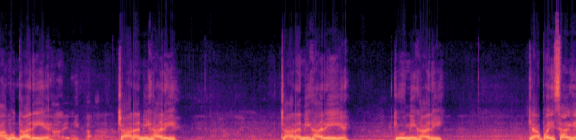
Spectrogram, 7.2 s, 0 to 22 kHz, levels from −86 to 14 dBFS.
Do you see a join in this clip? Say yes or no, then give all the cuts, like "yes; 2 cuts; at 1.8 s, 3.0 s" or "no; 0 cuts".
no; 0 cuts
